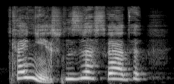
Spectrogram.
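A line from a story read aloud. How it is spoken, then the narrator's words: Giggling. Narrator (Russian): хихикнули они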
